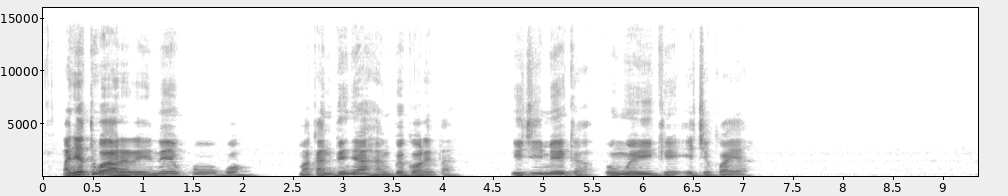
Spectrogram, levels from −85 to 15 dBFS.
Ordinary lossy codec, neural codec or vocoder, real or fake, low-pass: none; vocoder, 44.1 kHz, 128 mel bands every 256 samples, BigVGAN v2; fake; 14.4 kHz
